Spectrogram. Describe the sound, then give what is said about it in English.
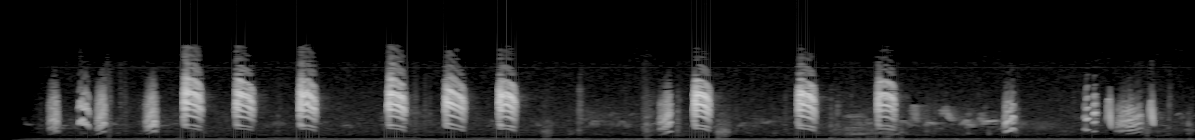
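Blue-gray gnatcatcher calls: many high, thin, nasal and whining notes with a slightly musical quality, each short, given singly or in quick pairs with pauses between, heard alone against silence. “It is pretty distinctive, so let's listen again to the call of the blue-gray gnatcatcher.”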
